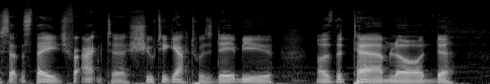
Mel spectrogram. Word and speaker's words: Ncuti Gatwa: Russell T Davies' hearts are in the right place, but the introduction of Ncuti Gatwa, that's apparently how you say his name, new Doctor, was marked by a number of questionable decisions and racist tropes.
